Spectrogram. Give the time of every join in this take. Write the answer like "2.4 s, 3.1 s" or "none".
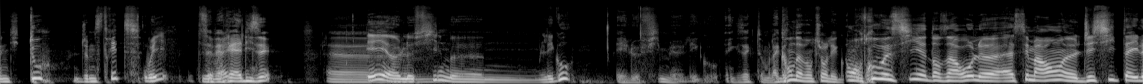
8.4 s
